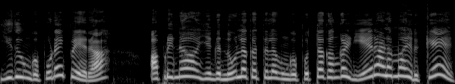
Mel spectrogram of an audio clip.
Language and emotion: Tamil, surprised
